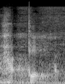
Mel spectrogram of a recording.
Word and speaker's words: Habib: Itu di harokatnya kitab itu ada yang nulis Hubab. Yang benar, oh okay. Yang benar itu bacanya Habib.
